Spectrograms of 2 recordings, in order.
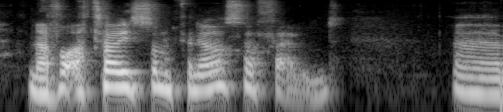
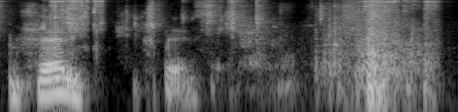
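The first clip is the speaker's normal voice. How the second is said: slow, softer whispered afterthought; whispered aside; 3 semitones lower, 8 dB quieter, much slower than usual. Real, not acted. Collector grumbling about the cost of two pound coins, slow soft whisper. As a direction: murmur it to yourself.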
